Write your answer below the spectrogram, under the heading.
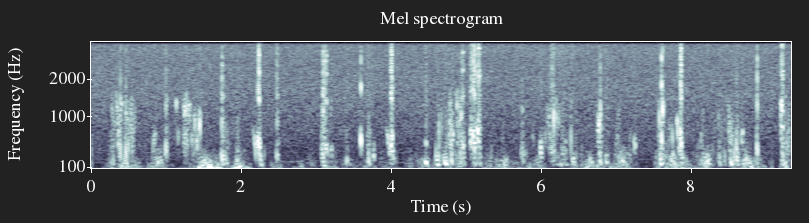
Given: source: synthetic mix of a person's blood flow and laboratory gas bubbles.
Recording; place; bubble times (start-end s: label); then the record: Doppler ultrasound of blood flow; precordium
0.00-0.02 s: bubbles
0.25-0.60 s: bubbles
0.97-1.07 s: bubbles
1.11-1.49 s: bubbles
1.72-1.86 s: bubbles
1.93-2.00 s: bubbles
2.15-2.31 s: bubbles
2.46-2.52 s: bubbles
3.05-3.24 s: bubbles
3.37-3.45 s: bubbles
3.56-3.64 s: bubbles
3.67-3.80 s: bubbles
3.92-4.08 s: bubbles
4.42-4.52 s: bubbles
4.57-5.00 s: bubbles
5.04-5.22 s: bubbles
5.73-5.82 s: bubbles
5.97-6.49 s: bubbles
6.73-6.91 s: bubbles
7.23-7.28 s: bubbles
7.55-7.94 s: bubbles
8.34-8.74 s: bubbles
8.85-8.93 s: bubbles
9.18-9.28 s: bubbles
From the record:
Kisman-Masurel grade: 232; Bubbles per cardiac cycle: several, 3 to 8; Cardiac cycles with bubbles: 50 to 99%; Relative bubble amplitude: moderate (0.250 to 0.450); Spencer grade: 3 (all of the cardiac periods contain showers or single bubble signals, but not dominating or overriding the cardiac motion signals); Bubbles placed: only in the low amplitude regions of the cardiac cycle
